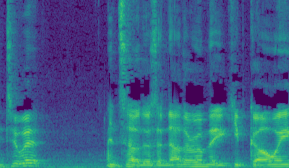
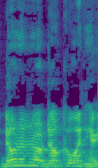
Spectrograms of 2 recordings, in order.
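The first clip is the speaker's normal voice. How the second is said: higher-pitched, rapid-fire no-no-no; acted urgent warning; 6 semitones higher, 4 dB louder, faster than usual. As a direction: imitate someone hurriedly blocking the way. Man blocking her from back room.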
